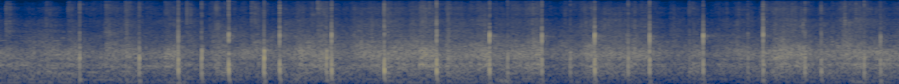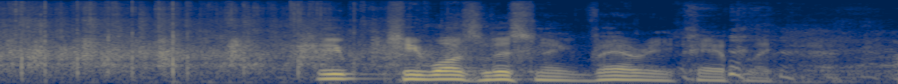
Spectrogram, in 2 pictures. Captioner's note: applause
